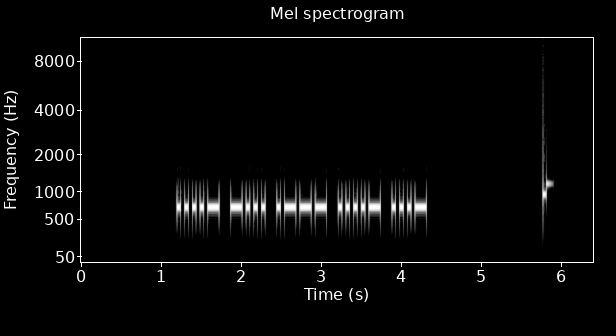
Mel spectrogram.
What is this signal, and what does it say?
Morse code, heard as a keyed tone, about 25 wpm, 700 Hz. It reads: 4BJ4V
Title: Five Challenging Letter-Number Combinations 25wpm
